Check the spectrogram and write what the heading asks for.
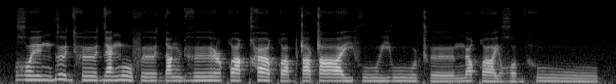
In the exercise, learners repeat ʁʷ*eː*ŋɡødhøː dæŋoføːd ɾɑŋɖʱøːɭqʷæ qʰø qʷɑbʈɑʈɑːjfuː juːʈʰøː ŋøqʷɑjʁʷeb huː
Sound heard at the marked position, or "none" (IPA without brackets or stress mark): eː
